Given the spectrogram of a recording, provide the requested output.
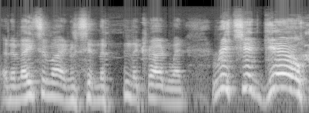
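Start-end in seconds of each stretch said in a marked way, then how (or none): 2.6-3.8 loud, high heckle, drawn out; yelling out. Retold or imitated. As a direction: shout the name across the club. Mate yelling from the crowd.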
